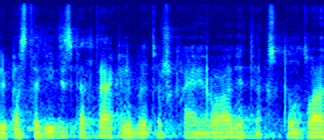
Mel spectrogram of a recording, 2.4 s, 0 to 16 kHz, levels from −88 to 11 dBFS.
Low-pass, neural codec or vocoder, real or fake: 14.4 kHz; codec, 44.1 kHz, 2.6 kbps, SNAC; fake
